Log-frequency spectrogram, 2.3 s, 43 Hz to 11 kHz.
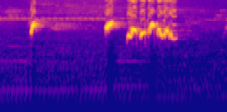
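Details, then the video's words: Red-whiskered bulbul morning training song, 'căng lửa' style: one clear sharp note, then a rapid, rolling warbled phrase of several linked rising-and-falling notes lasting under a second, with a low steady hum underneath. "luyện chào mào hót sáng 2020- Hót hay nhanh căng lửa - Cách luyện chào mào hót căng lửa"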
